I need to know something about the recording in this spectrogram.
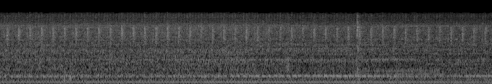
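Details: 2012 Hyundai Elantra on a cold morning start: fast, even light ticking about three per second over a steady idle, louder on the passenger side, lasting up to 5 to 10 minutes after startup; cause not yet found.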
